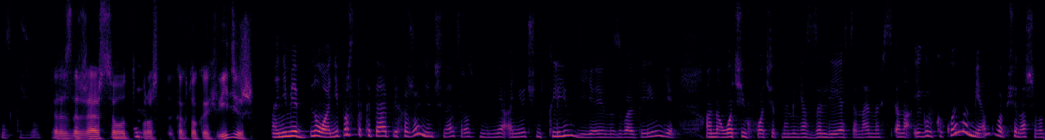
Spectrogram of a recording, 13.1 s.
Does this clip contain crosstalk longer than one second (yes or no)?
no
